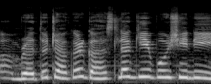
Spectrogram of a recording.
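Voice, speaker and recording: A stingy young cartoon fox sister-in-law, acted by a woman with a high voice. She is sarcastic and dismissive, with music playing underneath. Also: a little fast, close to an everyday voice. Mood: scornful. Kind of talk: dramatised Bangla cartoon story.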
